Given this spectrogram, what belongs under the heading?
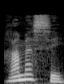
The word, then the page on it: ramasser: francais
